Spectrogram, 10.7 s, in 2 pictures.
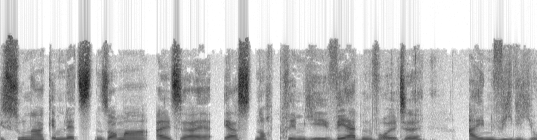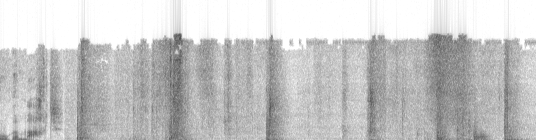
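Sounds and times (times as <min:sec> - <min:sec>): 
speech: 0:00.0 - 0:06.3
large paper stacks slammed onto a table: 0:06.1 - 0:10.7.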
